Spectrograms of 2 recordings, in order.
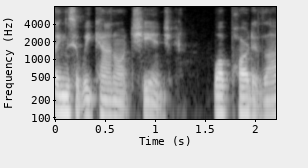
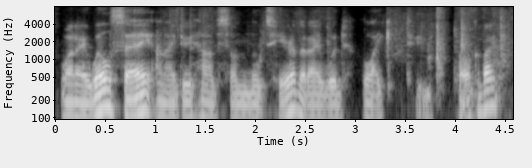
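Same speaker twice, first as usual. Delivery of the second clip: ordinary talk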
